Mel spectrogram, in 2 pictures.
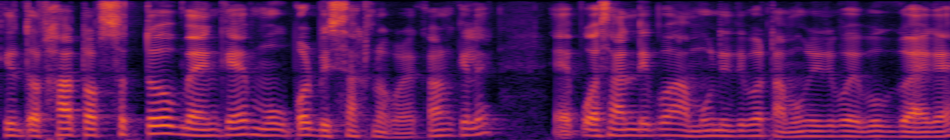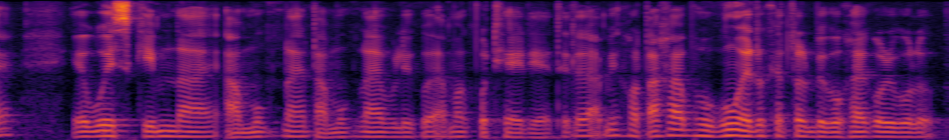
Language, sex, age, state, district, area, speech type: Assamese, male, 30-45, Assam, Charaideo, urban, spontaneous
